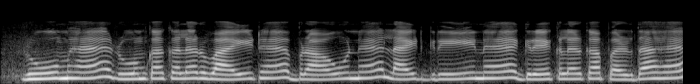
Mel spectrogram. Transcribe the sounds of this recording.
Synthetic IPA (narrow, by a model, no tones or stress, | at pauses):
ɾuːmɦɛːɾuːmkakɐləɾʋaːɪʈɦɛːbɾaːʊnɦɛːlaːɪʈɡɾiːnɦɛɡɾeːkələɾkapɐɾd̪aɦɛː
